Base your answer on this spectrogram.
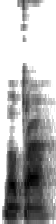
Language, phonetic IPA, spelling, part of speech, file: Russian, [nʊˈtra], нутра, noun, Ru-нутра́.ogg
- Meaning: genitive singular of нутро́ (nutró)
